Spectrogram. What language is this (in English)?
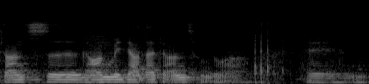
Sindhi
